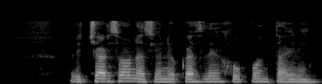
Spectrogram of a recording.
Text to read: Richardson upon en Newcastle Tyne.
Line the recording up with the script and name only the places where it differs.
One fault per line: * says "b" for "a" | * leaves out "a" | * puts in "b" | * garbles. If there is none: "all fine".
* says "nació" for "upon"
* puts in "upon"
